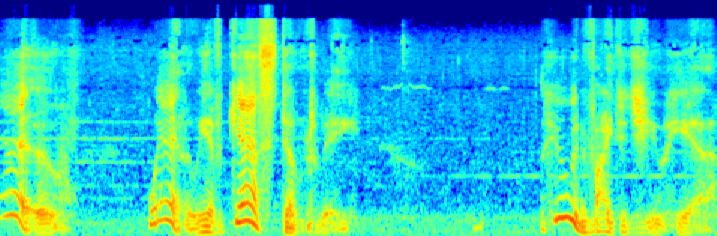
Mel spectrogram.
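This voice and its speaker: Delivered at a very slow pace, this put-on character voice leaves long, frequent pauses. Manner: taunting, sinister.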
